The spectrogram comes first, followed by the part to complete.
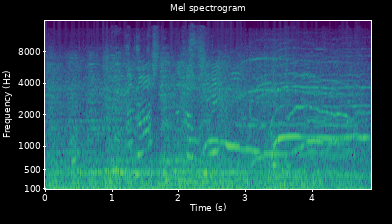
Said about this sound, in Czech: Podle křiku dětí je slyšet, že tohle je ta nejlepší část celé prohlídky.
